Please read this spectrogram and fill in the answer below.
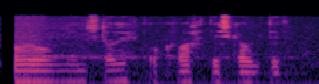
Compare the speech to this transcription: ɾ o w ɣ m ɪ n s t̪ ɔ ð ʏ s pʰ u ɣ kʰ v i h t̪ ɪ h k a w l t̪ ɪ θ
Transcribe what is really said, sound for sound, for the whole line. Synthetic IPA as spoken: ɾ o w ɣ n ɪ n s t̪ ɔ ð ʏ h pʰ ɔ ɣ kʰ v a h t̪ ɪ s k a w l t̪ ɪ θ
